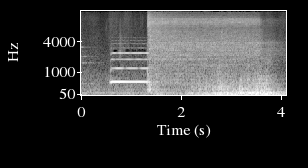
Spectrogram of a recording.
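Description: Inside a Kintetsu 3220-series train car: a short electronic beep, then about a second in a sudden loud hiss of compressed air lasting about two seconds, while a low rumble builds as the train starts to move off.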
